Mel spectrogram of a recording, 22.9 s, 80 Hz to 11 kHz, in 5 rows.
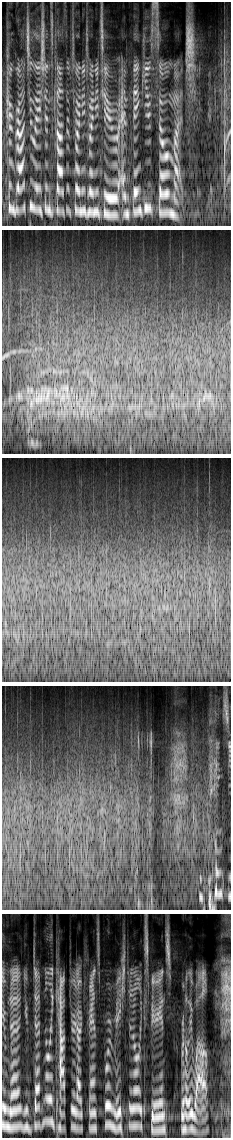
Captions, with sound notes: Congratulations class of 2022 and thank you so much. (crowd claps and cheers) - Thanks Youmna. You've definitely captured our transformational experience really well.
